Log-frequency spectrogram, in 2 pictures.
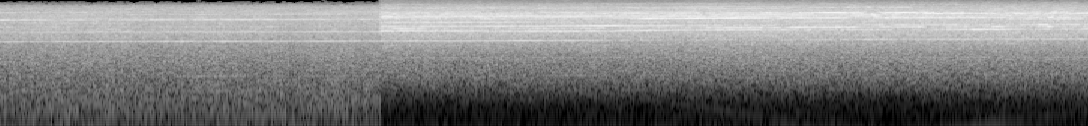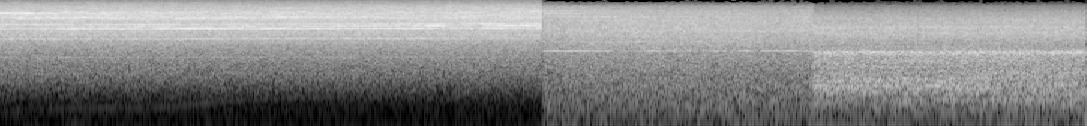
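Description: Rolls-Royce Marine Spey gas turbine running steadily on a test stand: a loud rush of air with several steady, high-pitched whining tones over it. The sound changes abruptly a few times along the way, and in the last few seconds there is more low rumble and a lower whine.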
